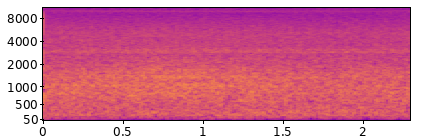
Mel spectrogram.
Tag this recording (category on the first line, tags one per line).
Soundscapes > Urban
Effect
LVI
Air
Short
Game
HVAC
Sound
Conditioner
